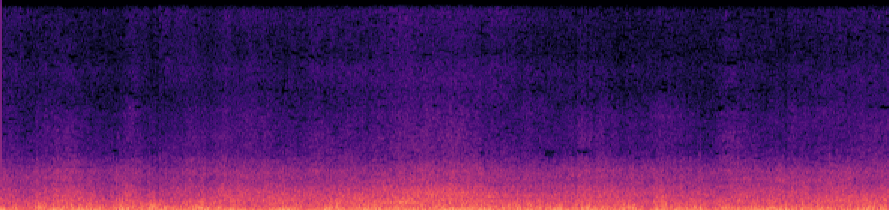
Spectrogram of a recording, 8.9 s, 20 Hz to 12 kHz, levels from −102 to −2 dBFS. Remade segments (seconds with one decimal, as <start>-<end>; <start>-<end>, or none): 1.7-2.5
